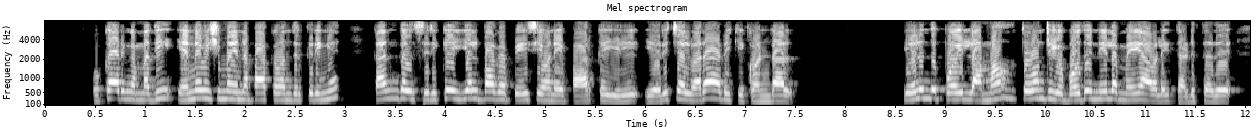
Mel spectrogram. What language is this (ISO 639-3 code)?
tam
